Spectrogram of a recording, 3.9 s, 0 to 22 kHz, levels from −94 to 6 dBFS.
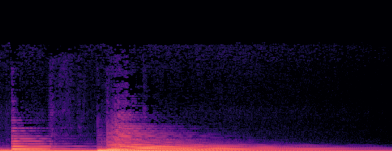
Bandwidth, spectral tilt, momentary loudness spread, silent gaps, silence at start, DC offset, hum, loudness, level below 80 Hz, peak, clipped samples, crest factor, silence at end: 6 kHz; -9.5 dB/octave; 19 LU; none; 0 s; under 0.1%; none; -22 LUFS; -32 dBFS; -4 dBFS; under 0.1%; 16 dB; 0 s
